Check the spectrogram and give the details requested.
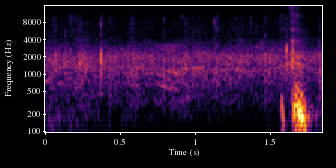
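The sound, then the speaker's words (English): An audience claps steadily, a dense, continuous wash of many hands at an even loudness, with a brief voice rising over it near the end. “Come on, that's it. Clap your hands.”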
